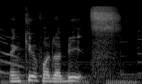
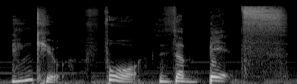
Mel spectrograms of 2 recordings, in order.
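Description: First: The words are said casually, not clearly articulated. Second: The words are said slowly with careful articulation. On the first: The speaker calls it wrong. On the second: The speaker calls it right.

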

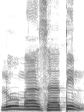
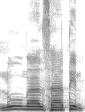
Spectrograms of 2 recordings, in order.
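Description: The two takes are said the same way.

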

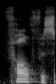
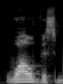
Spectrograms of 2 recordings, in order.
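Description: First: The middle consonant is an F sound. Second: The middle consonant is a V sound. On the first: The speaker calls it right. "the V is an F. So it's Walvis Bay is how you say it" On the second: The speaker calls it wrong. "you'd read it as Walvis Bay"

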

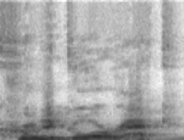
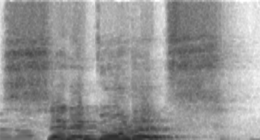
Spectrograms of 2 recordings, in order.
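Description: First: The name begins with a 'kr' sound. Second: The name begins with an 's' sound. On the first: The speaker calls it wrong. "Not Krenogorak" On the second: The speaker calls it right. "Tell me again"

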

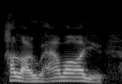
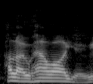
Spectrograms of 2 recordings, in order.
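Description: First: It is spoken slowly with exaggerated mouth movements. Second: It is spoken at a normal pace and articulation. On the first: The listener is assumed to be lip reading. "If I knew you were deaf, I might say" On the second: The listener is assumed to hear normally. "Like, I'm speaking to you now. I could say"

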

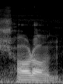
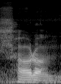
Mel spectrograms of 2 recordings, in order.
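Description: The two takes are said the same way.

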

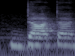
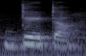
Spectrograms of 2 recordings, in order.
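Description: First: The first vowel is an 'ah' sound. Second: The first vowel is an 'ay' sound. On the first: The speaker calls it wrong. "डाटा नहीं" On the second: The speaker calls it right.

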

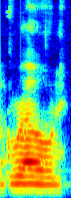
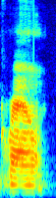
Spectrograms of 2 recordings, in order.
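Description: First: The vowel sounds like the one in 'go'. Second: The vowel sounds like the one in 'down'. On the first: The speaker calls it right. "it has the vowel in go" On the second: The speaker calls it wrong. "not ground"

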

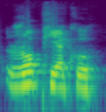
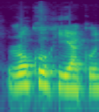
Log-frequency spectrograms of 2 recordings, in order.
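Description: First: It is said with a doubled p sound. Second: It is said with an h sound. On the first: The speaker calls it right. "Burada ropyaku diyoruz" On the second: The speaker calls it wrong. "Roku hiyaku demiyoruz"

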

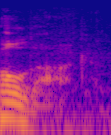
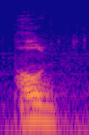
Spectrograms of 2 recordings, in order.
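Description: First: The stress is on the first syllable. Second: The stress is on the second syllable. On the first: The speaker calls it wrong. "As opposed to" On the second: The speaker calls it right. "You're supposed to say it with the emphasis on the second syllable"

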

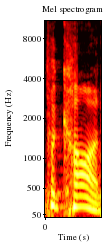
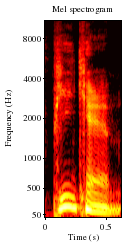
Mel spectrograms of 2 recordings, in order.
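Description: First: It does not sound like 'pee can'. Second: It sounds like 'pee' followed by 'can'. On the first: The speaker calls it wrong. "It's not fucking pecan" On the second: The speaker calls it right. "like a can you pee in"

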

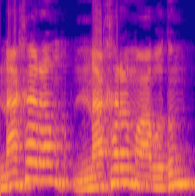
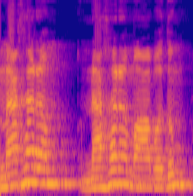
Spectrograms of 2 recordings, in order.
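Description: No difference in how they are said.

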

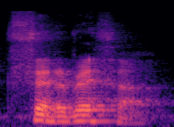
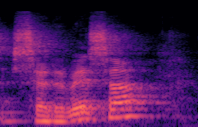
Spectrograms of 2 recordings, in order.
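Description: First: The c and z sound like English th. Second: The c and z sound like s. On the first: "would be in standard Spanish" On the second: "how I would pronounce it because I live here in the Canary Islands"

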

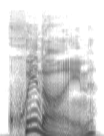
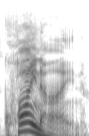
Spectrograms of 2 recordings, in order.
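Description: First: It uses a mixed pronunciation. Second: It uses the usual American pronunciation. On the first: "The mixed pronunciation of quinine" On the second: "what is usually labeled as the American pronunciation, is quinine"

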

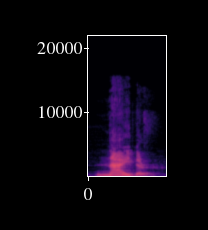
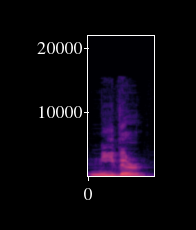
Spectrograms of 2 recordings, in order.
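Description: First: Neither is said with a British pronunciation. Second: Neither is said with an American pronunciation. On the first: "En el inglés británico tienen a bien pronunciar esta palabra como neither" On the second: "corresponde al inglés americano"

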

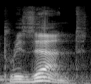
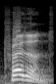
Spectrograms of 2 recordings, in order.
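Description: First: The stress is on the second syllable. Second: The stress is on the first syllable. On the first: It means to give or award. "present라고 여기를 세게 읽으면 주다" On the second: It means a gift. "여기를 세게 읽어서 present라고 읽으면 선물이고요"

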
